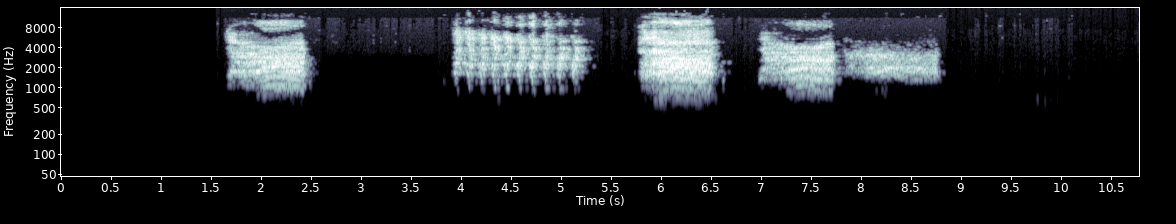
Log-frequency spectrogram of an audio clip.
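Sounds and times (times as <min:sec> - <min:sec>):
Steller's jay giving harsh scraping calls: 0:01.6 - 0:02.6, 0:03.9 - 0:08.9.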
